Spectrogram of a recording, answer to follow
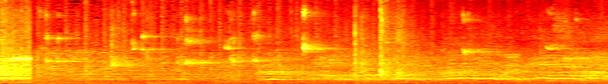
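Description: Basketball game on a hardwood gym floor: crowd murmur with short sneaker squeaks and a basketball bouncing, with two sharp knocks near the middle. Loud crowd noise cuts off suddenly just after the start.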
